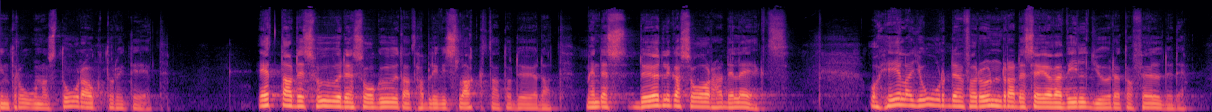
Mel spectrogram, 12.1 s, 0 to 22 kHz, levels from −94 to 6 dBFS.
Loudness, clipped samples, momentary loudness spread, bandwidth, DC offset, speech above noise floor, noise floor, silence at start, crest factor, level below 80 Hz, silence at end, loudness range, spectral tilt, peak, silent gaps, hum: -20 LUFS; under 0.1%; 14 LU; 15 kHz; under 0.1%; 45 dB; -65 dBFS; 0 s; 18 dB; -52 dBFS; 0.25 s; 3 LU; -6.5 dB/octave; -2 dBFS; none; none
